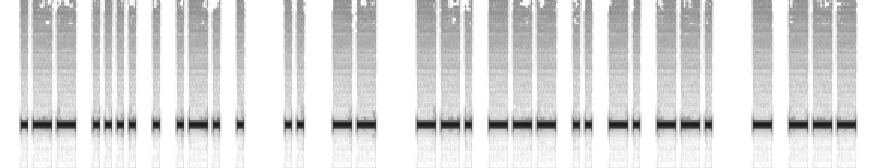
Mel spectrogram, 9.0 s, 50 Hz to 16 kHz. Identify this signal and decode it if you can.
Morse code, heard as a keyed tone, about 20 wpm, 1000 Hz. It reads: WHERE I M GOING TO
